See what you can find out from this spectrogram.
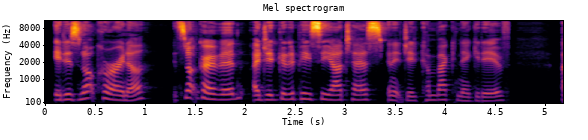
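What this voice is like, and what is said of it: Sick, congested-sounding voice. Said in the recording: “You can probably hear it in my voice, but I do have a cold.”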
